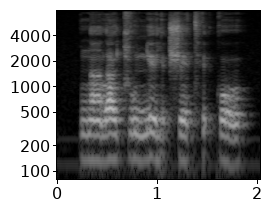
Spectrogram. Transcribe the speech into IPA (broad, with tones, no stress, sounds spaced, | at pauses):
n ã˨ l a˦˨ ʊ̯ t͡ɕ u˨ ɲ e˦˨ ɪ̯ j ɪ˦ ʔ ʃ e˨ tʰ ɪ˦ ʔ k o˨ ʊ̯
